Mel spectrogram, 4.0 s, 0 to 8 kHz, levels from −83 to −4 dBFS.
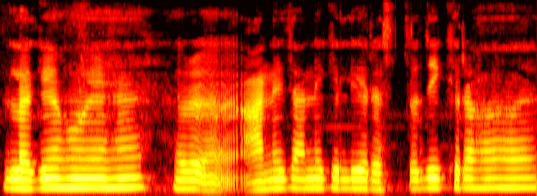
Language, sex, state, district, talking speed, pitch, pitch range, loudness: Hindi, male, Uttarakhand, Uttarkashi, 180 wpm, 140 Hz, 135-145 Hz, -20 LUFS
